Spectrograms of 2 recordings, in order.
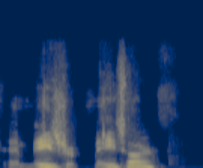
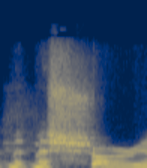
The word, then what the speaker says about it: Mesar: Well, both first round picks really, but the two Slav players there, Slajkovsky and Mesar. I'm still pronouncing it wrong. – Mesar, yes.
